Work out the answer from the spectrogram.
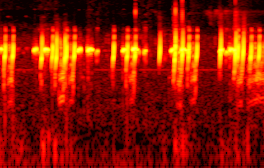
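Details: Common quail (bater) calls used as a hunting lure on moonlit nights: sharp, clipped chirps repeated in quick irregular bursts, with short silent gaps between groups.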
